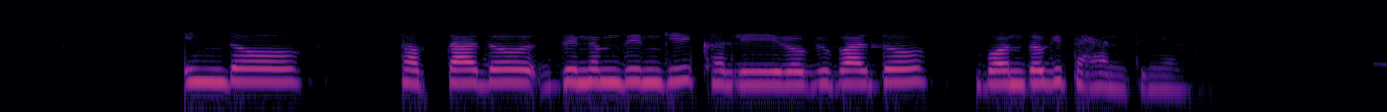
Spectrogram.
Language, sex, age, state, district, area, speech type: Santali, female, 18-30, West Bengal, Purba Bardhaman, rural, conversation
